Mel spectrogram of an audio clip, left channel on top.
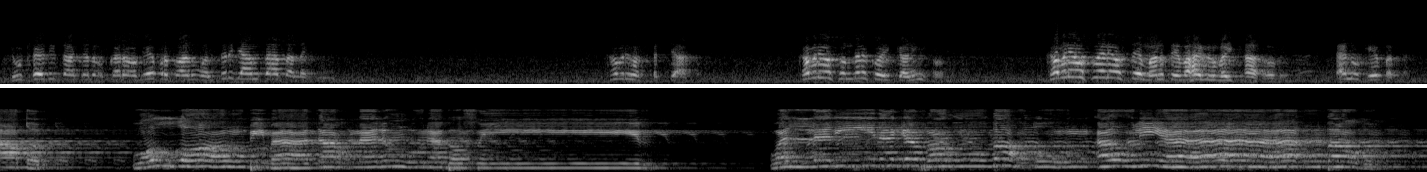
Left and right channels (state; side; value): different; both; correlation 0.00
